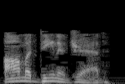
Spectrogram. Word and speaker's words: Ahmadinejad: Ahmadinejad.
